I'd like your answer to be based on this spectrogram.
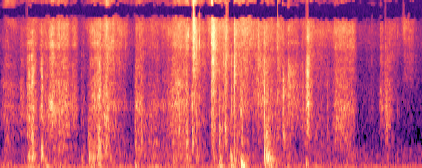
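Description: Fingers in fingerless gloves rub and scratch along the felt brim and crown of a black hand-made Maz London DH wool felt top hat with a grosgrain band, hollow and empty, while turning it. The result is quiet, soft, brushy scratching with uneven bursts of bright friction and faint dull thumps against a low hiss.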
